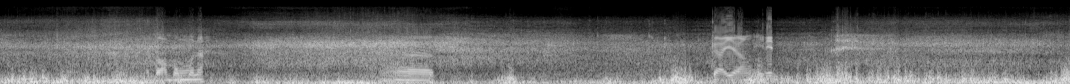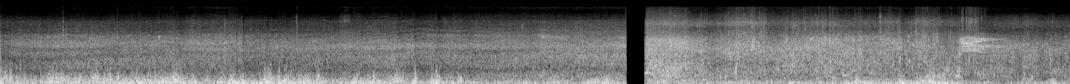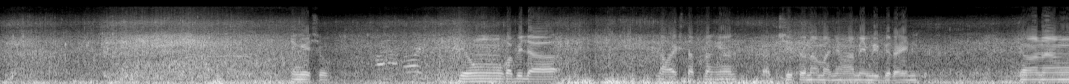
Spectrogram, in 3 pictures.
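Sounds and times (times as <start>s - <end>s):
wind buffeting microphone: 0.0s - 32.0s
water splashing from wading: 17.2s - 26.1s
waves washing onto pebbles: 17.2s - 28.0s.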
